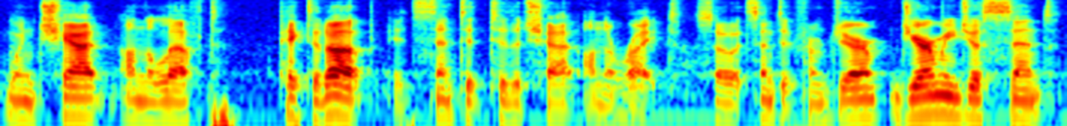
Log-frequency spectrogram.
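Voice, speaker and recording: Male tutorial presenter, lowish pitch with heavy vocal fry, unscripted and halting, walking through each step of a software demo. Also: fairly even intonation. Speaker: software demonstrator. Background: keyboard typing and mouse clicks.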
